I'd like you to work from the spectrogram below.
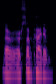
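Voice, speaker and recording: Bright-voiced man chatting on a podcast. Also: on the low side. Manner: chatty, laughs often, puts on quick voices for characters. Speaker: podcast co-host. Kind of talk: casual book discussion.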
